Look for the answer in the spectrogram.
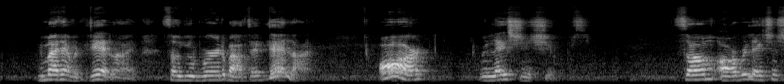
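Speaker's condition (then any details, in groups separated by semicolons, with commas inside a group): No condition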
